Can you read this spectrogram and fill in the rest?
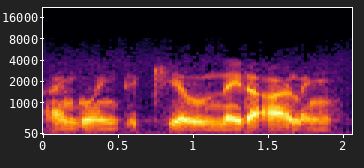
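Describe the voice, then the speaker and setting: Grave, deep-voiced, obsessed radio-play scientist. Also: male voice, steady tone, moderate pace. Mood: coldly determined. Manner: grave, melodramatic, intense delivery. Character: brooding, obsessed male scientist plotting to kill his beloved. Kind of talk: old-time radio drama acting. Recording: muffled old radio recording.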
